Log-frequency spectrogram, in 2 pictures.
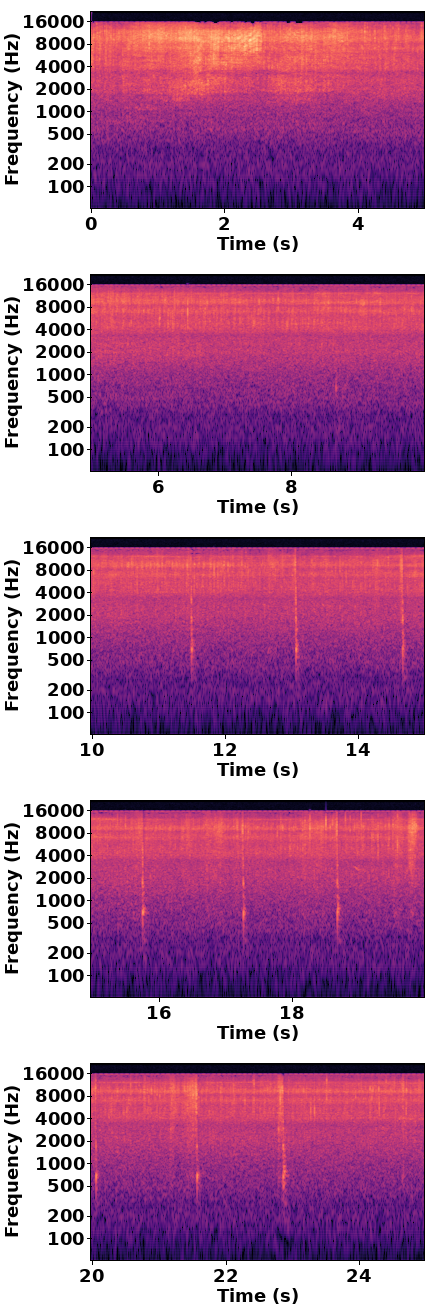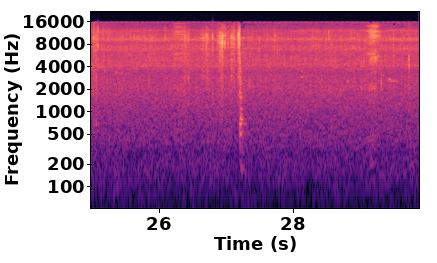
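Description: Steak sizzling steadily in a cast-iron skillet on a gas canister camp stove, louder for the first few seconds as it is turned over. From about eleven seconds in, a knife cuts an onion on a plastic cutting board: a sharp knock every second or so.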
